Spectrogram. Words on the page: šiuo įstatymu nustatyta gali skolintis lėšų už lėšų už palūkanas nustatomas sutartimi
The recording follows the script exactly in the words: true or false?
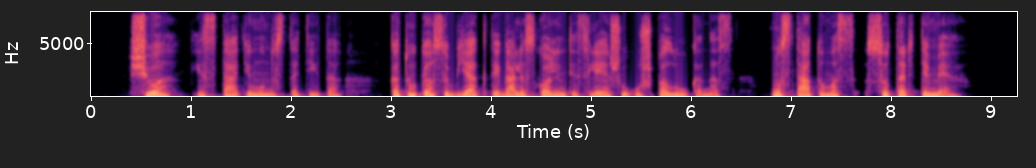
false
